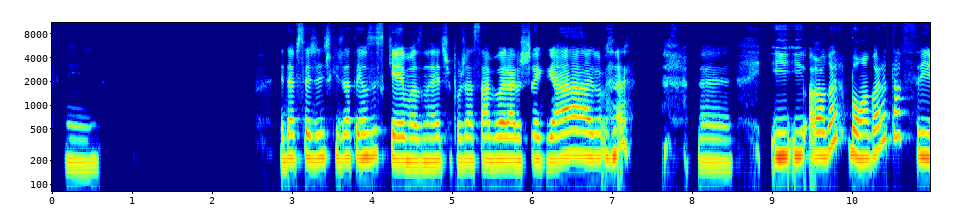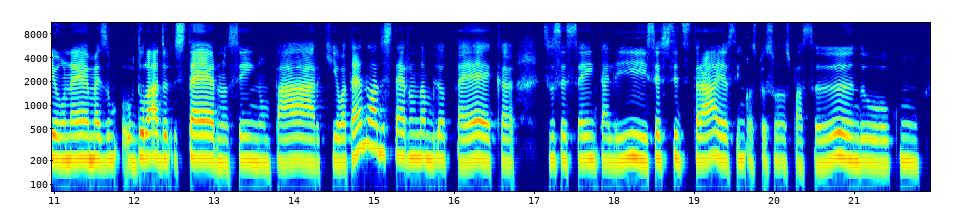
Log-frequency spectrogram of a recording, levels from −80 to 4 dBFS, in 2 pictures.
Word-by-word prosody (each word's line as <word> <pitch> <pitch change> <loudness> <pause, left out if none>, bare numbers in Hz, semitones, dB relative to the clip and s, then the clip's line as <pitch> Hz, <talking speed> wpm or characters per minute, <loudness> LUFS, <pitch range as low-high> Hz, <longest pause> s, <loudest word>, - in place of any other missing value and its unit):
Sim. 185 -1 -9 2.2
E - - -6
deve 215 0 0
ser 220 0 +1
gente 220 +2 -3
que 220 - -7
já 215 +1 0
tem 220 0 0
os 220 +1 +1
esquemas, 200 -5 +1
né? 195 +1 -1
Tipo, 200 0 -8
já 195 0 -3
sabe 200 0 -1
o - - -1
horário 200 -1 +5
chegar, 210 +4 +4
já 225 +1 -2
vai 225 -2 -5
né. 235 - 0 0.9
É. 185 -1 -7 0.5
E 230 +1 +2
e - - 0
o - - -7
agora, 280 - +5
bom, 225 -4 +6
agora 250 - +2
tá 410 +1 0
frio, 225 - 0
né, 205 +1 +2
mas 200 -1 -1 0.2
o 195 - -5
do 225 +4 +3
lado 220 -1 +4
externo, 210 -1 +4
assim, 195 +2 -6
num 190 -1 -7
parque 190 +1 0
ou 195 - 0
até 220 +7 +2
do 320 - -5
lado 290 -3 +2
externo 225 -3 -3
da 215 - -3
biblioteca, 200 -1 -2 0.3
se 200 -1 -10
você 205 +1 -5
senta 200 0 -6
ali, 200 +1 -3
você 205 +3 -2
se 205 +1 -5
distrai, 205 +1 0
assim, 195 +2 -7
com 205 - -11
as 175 - -14
pessoas 190 0 -11
passando 190 +3 -2
ou 180 -1 -6
com 190 -1 -9
205 Hz, 160 wpm, -24 LUFS, 190-220 Hz, 2.2 s, bom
